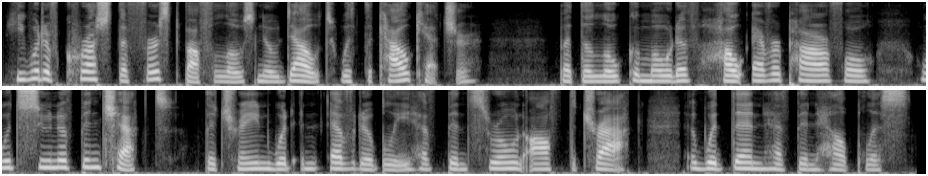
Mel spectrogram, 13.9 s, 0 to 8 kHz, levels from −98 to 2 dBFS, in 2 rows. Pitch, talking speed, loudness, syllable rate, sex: 200 Hz, 170 wpm, -21 LUFS, 4.7 syllables/s, female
